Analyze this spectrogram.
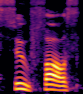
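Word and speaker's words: Sioux Falls: with a very special guest straight out of Sue Falls I say it right you said it right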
